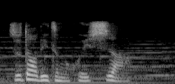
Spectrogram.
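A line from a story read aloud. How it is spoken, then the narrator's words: Muttering to self. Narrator (Chinese): 于是我喃喃自语说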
